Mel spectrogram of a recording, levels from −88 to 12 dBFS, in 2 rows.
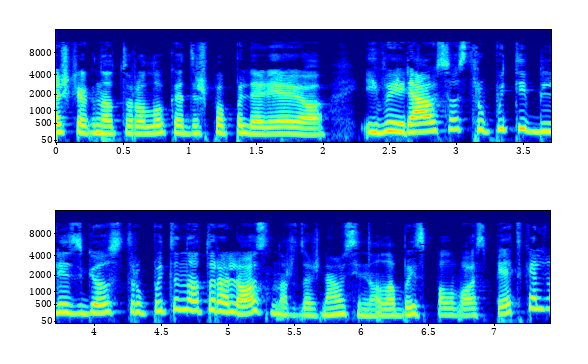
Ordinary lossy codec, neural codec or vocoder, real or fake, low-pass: MP3, 48 kbps; none; real; 14.4 kHz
